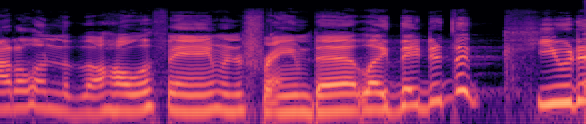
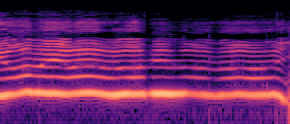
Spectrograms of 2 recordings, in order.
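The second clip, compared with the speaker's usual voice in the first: acted very high, tearful blubbering sob; 11 semitones higher, 3 dB louder than usual. Retelling a thank-you call from the CEO: imitating own blubbering crying. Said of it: "I was just blubbering on the phone".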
